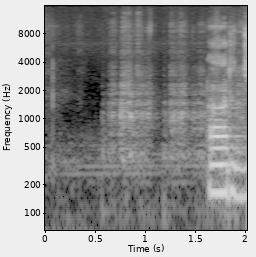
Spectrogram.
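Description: Pen scratching on paper in short faint strokes as a symbol and letters are written. A man's voice speaks one syllable near the end.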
